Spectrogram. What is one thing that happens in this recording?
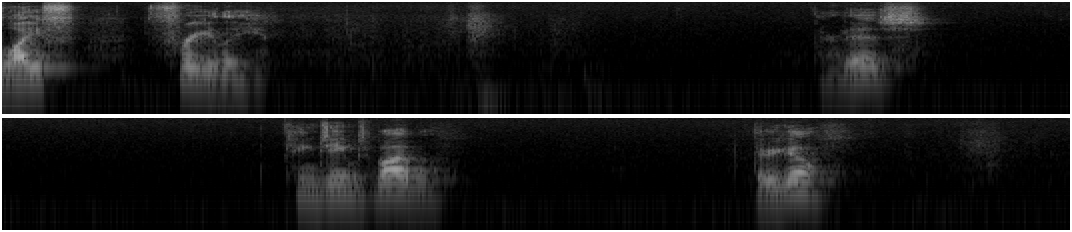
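A man speaks calmly and emphatically into a microphone, with pauses between phrases.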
